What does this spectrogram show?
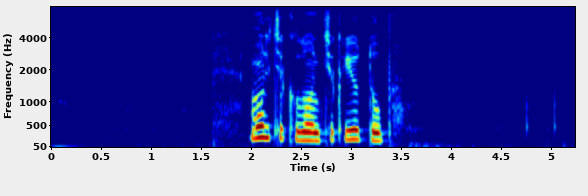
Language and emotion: Russian, neutral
